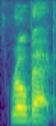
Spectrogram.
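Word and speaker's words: Rhoback: That's spelled ROB. RHO back. R H O B A C K. Rowback.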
